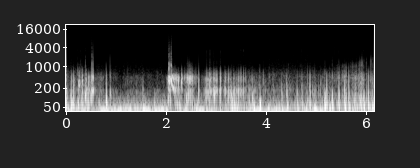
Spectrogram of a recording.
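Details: Active bowel sounds from an adult woman's abdomen on day two of her period, after the pain eased: continuous low gurgling and rumbling with frequent short pops and clicks.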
